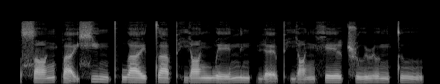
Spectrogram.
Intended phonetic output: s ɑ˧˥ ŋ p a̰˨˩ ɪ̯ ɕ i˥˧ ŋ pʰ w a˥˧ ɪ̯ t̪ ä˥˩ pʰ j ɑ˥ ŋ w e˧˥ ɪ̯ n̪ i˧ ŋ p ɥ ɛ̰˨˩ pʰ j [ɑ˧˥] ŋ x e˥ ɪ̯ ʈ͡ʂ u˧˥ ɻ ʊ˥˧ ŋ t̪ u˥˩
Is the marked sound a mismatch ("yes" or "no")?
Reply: no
